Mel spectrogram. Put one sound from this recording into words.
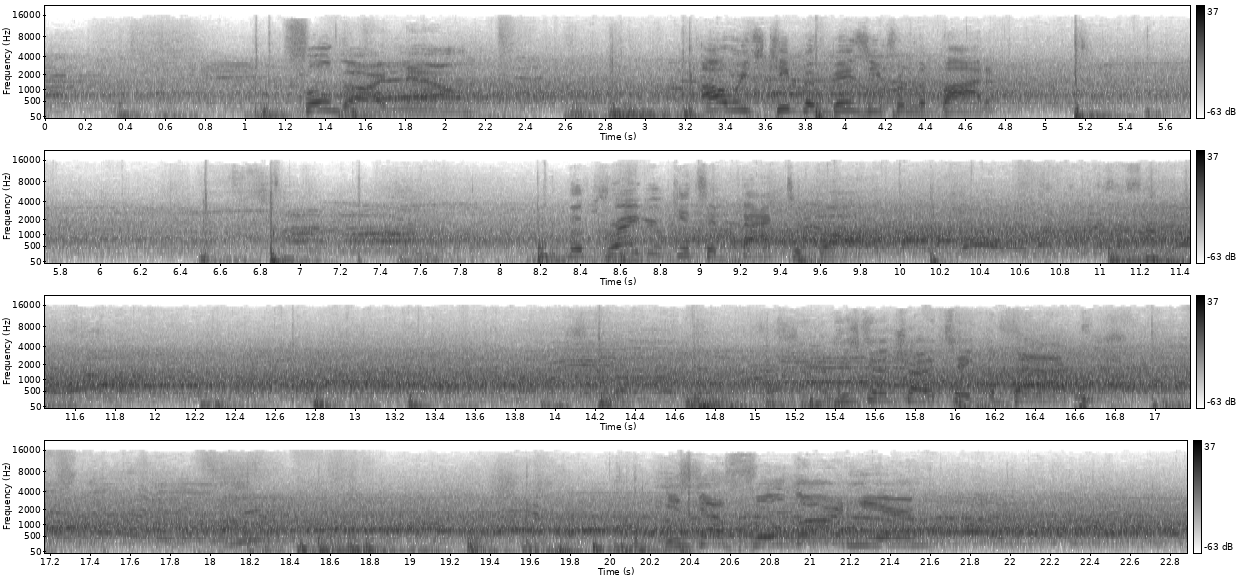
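Punches thud on a body.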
